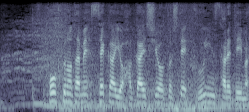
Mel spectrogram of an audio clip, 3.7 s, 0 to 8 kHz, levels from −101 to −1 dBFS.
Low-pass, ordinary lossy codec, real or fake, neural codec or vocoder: 7.2 kHz; none; real; none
